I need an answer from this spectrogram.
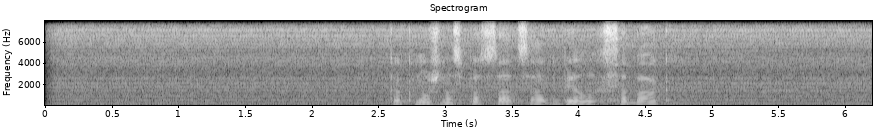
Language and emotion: Russian, neutral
